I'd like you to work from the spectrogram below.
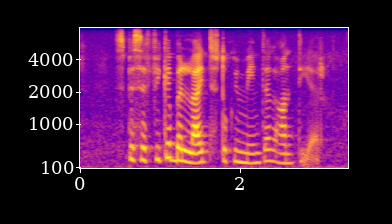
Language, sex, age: Afrikaans, female, 22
